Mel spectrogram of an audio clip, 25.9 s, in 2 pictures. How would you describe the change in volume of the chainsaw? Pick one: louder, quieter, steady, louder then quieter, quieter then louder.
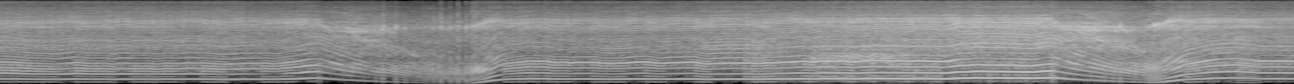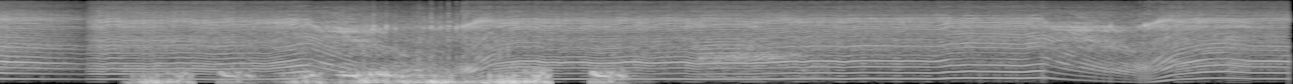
louder then quieter.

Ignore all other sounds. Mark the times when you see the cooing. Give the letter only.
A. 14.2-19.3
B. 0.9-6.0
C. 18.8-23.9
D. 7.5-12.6
A.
